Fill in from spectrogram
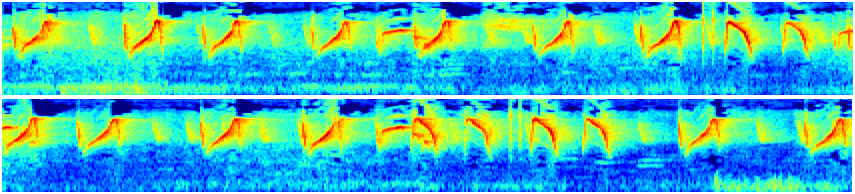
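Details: Bar-winged prinia (ciblek semi) singing actively, its distinctive voice said to make other ciblek semi join in; high, sharp notes sweeping steeply, about two per second, in a steady stream with faint low rumbles underneath.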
